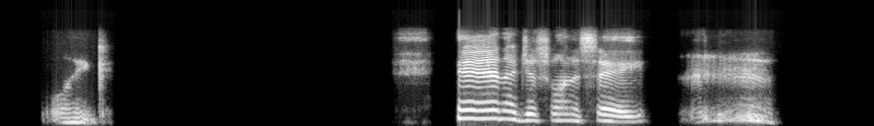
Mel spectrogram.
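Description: A middle-aged woman talks calmly into a microphone.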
